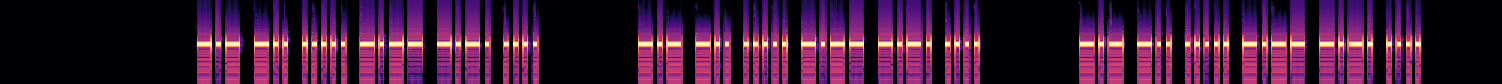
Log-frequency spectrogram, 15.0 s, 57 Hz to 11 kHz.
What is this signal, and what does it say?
Morse code, heard as a keyed tone, about 25 wpm, 700 Hz. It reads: KD5YCH KD5YCH KD5YCH
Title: USA Call Signs - 6 Characters - Repeated 3x - 25wpm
